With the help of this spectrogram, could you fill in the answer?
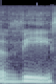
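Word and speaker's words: Av (אב): As you all know, the Hebrew word for father is Av, or it's A-B, but it's pronounced with a V, so Av.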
